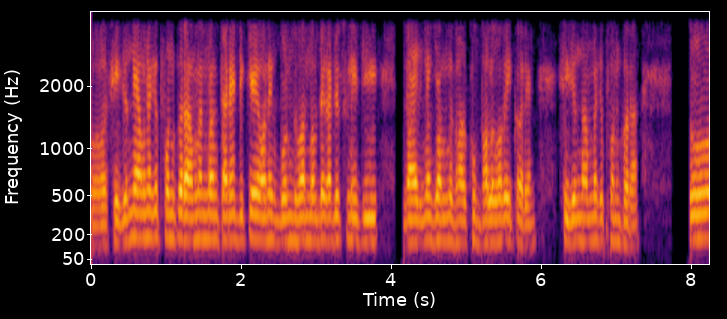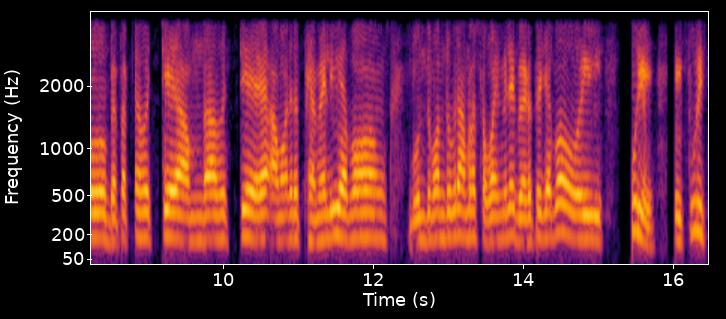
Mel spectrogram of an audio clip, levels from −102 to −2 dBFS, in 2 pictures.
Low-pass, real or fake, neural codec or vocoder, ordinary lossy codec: 3.6 kHz; fake; codec, 24 kHz, 3 kbps, HILCodec; none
